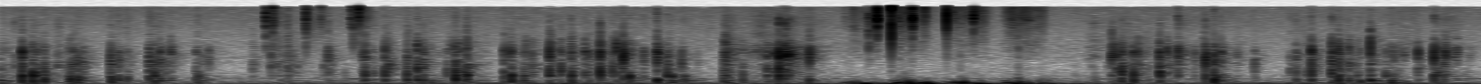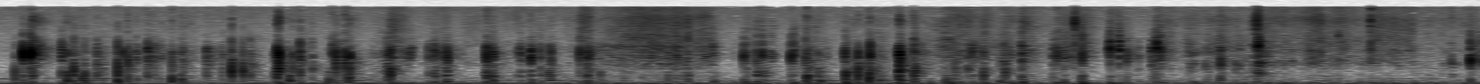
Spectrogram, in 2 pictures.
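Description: Long nails tap and scratch the leather upper and toe of a worn black leather high-heel platform boot with a side zipper. The result is a steady run of quick, dull taps mixed with soft scratchy rubbing and brief brighter crackles. The taps come too close together to count.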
